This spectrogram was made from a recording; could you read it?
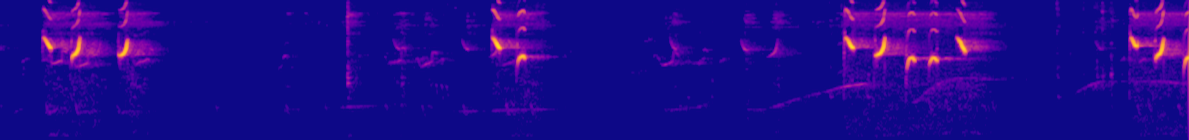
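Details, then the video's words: Lesser green leafbird in the wild, a recording used as a lure and call: bursts of two to five sharp, bright whistled notes separated by silent pauses of several seconds. "Suara asli cucak hijau mini / cucak Rante di alam liar bisa untuk pancingan dan panggilan"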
